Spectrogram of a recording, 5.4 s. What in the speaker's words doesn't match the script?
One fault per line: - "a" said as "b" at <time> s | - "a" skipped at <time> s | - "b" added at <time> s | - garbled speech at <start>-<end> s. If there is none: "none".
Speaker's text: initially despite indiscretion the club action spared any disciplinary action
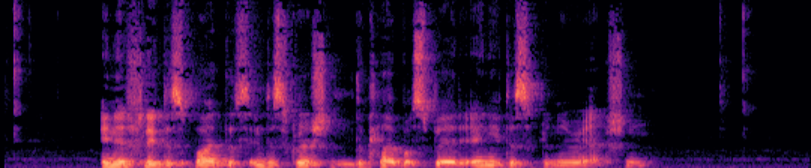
- "this" added at 1.5 s
- "action" said as "was" at 2.7 s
